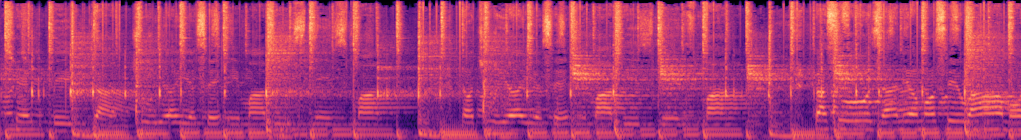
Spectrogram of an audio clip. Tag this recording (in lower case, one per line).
music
